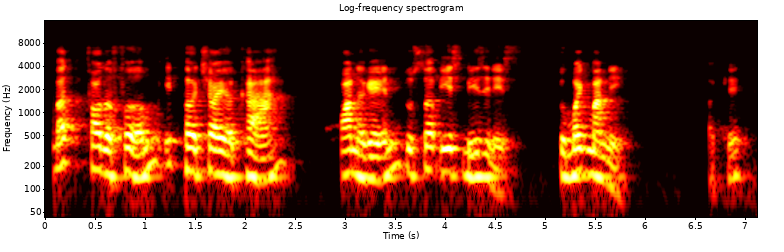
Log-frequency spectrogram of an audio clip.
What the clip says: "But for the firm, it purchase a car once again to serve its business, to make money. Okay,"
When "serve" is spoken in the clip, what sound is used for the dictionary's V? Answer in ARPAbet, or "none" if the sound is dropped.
P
